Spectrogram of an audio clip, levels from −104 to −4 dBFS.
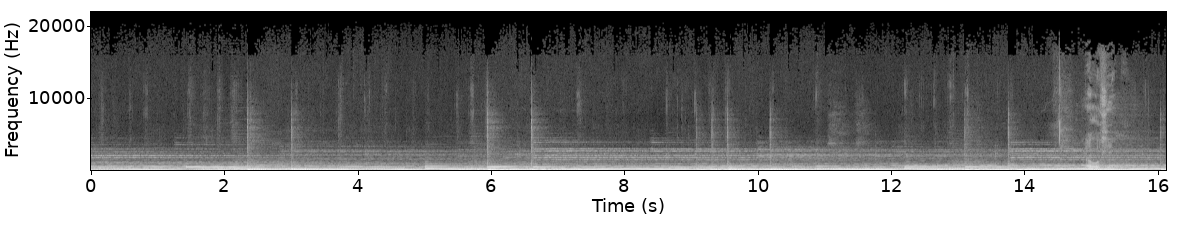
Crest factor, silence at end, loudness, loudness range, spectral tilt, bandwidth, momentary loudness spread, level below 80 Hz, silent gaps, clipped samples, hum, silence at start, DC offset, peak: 14 dB; 0 s; -19 LUFS; 2 LU; -8 dB/octave; 14.5 kHz; 5 LU; -22 dBFS; none; under 0.1%; none; 0 s; under 0.1%; -2 dBFS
